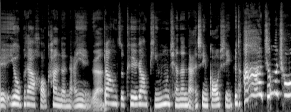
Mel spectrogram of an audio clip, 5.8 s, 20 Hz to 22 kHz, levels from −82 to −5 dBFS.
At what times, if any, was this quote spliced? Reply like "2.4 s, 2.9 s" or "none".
2.1 s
